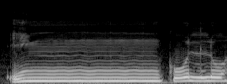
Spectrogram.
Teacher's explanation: Kaf itu ketika ikhfa dia tidak ada suit, tidak ada bunyi di mulut, karena makhrajnya sempit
